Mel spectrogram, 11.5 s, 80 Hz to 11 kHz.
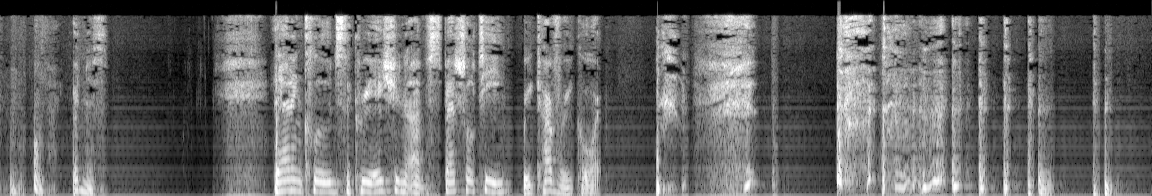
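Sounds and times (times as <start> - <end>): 
person clearing throat: 0.0 - 0.7, 6.6 - 7.8, 8.4 - 11.4
person coughing harshly: 0.0 - 0.7, 6.6 - 7.8, 8.4 - 11.3
speech: 0.4 - 1.2, 2.2 - 6.1.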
